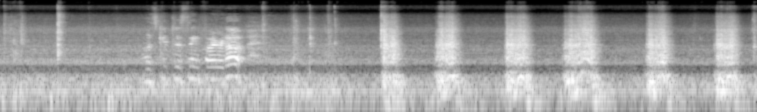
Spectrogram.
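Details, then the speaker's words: Boat's starboard inboard engine, rebuilt a month earlier, starting after a bad ground was fixed: six heavy, slow churning pulses as it turns over, sluggish laboured cranking; owner suspects the starter is on its last leg. "it's working now I doubt it's going to work for very much longer that starter sounded like it's on its very last leg"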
